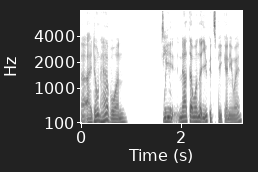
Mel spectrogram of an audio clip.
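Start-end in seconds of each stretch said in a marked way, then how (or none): 0.0-0.9 deep, low, hooting beast voice. The storyteller voices the creature maitre d', asked for its name: low, hooty creature voice. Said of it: "speaking in a low, hooty voice".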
